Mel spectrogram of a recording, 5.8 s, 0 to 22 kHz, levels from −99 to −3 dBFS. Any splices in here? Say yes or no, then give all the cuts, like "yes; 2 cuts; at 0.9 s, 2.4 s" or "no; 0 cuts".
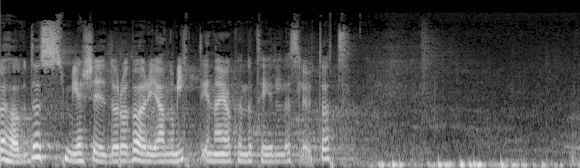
yes; 3 cuts; at 1.3 s, 1.7 s, 2.5 s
